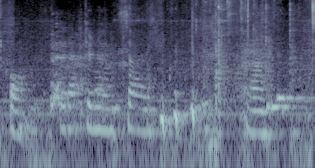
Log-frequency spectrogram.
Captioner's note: laughs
